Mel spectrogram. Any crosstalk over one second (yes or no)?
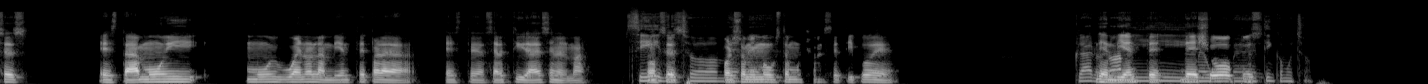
yes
